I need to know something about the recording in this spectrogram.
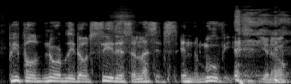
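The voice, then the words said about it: Imitates another person's voice. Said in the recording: “very good Ben Stiller. Very, very good Ben Stiller impression”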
